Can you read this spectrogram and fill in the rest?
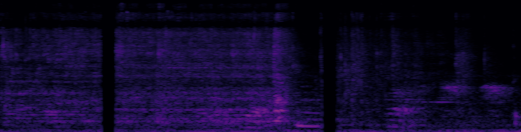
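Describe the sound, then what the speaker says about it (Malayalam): Tap water runs for a milk sharbat, a steady close splashing stream that swells and fades, with two brief dropouts in the flow. "കുറച്ച് വെള്ളം ഒഴിക്കണം."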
